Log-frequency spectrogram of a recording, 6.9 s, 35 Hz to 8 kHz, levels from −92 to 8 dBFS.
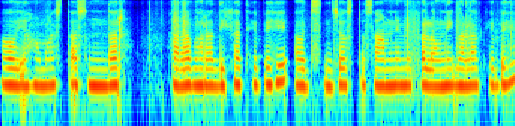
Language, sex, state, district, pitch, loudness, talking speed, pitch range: Chhattisgarhi, female, Chhattisgarh, Rajnandgaon, 210 Hz, -16 LUFS, 140 wpm, 205-215 Hz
